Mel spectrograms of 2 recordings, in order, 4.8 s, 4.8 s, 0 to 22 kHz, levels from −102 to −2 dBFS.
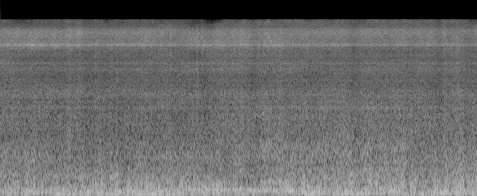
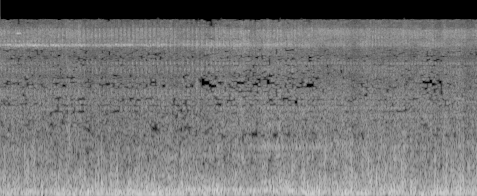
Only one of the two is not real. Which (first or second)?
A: first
